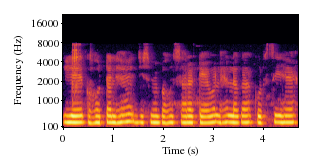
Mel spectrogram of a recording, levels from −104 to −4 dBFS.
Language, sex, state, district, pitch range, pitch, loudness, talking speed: Hindi, female, Jharkhand, Deoghar, 220-230 Hz, 225 Hz, -15 LUFS, 155 wpm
